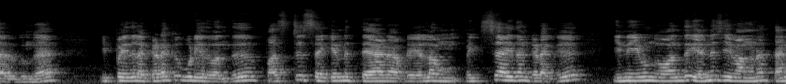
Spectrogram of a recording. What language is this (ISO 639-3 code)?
ara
